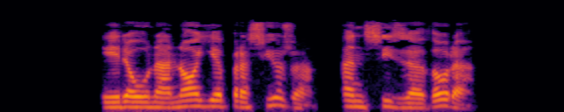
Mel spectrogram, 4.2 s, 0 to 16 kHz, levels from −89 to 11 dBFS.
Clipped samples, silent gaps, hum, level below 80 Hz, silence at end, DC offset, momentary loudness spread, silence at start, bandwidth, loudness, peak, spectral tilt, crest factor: under 0.1%; 2.41-2.56 s; none; -60 dBFS; 0.7 s; under 0.1%; 9 LU; 0.75 s; 7.8 kHz; -18 LUFS; -2 dBFS; -4 dB/octave; 16 dB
